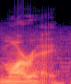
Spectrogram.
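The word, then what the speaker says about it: moiré: It's called moire. How do you spell that? Like the eel. Well, that's a moire eel. Moire is Moire.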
